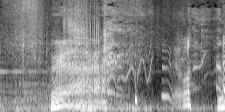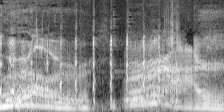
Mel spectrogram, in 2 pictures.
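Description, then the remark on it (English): A man's voice imitates a growling roar in several long, throaty bursts with short pauses between them, loud, with no ordinary talk. “Do you like my roaring?”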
